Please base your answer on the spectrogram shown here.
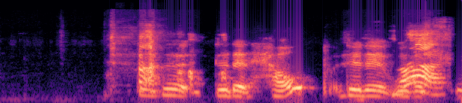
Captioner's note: laughs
